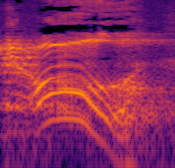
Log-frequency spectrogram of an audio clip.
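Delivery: sharp mock yelp at a price; a high put-on pained "Oh!"; mock ouch. Pastor mimicking his reaction to a toy price, high mock yelp.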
